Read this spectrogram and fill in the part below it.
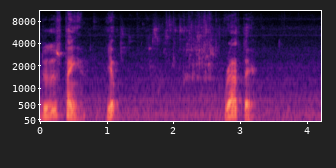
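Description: Water pours into a metal pan.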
